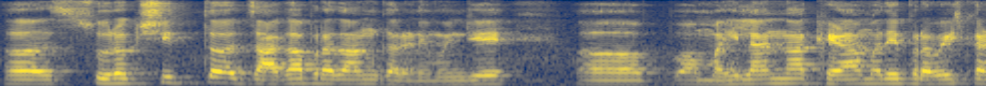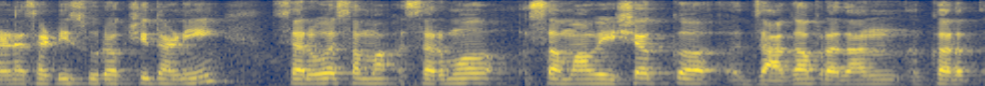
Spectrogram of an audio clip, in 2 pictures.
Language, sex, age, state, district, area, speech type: Marathi, male, 30-45, Maharashtra, Mumbai City, urban, spontaneous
